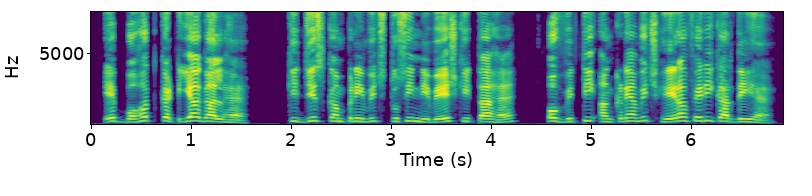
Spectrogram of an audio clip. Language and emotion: Punjabi, disgusted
